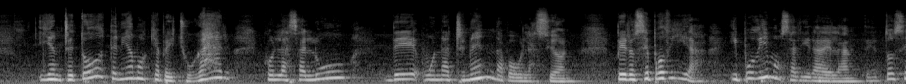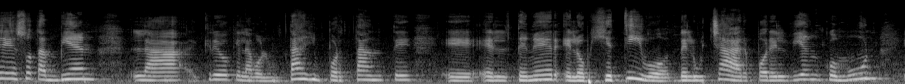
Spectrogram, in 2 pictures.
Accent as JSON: {"language": "Spanish", "town": "Osorno", "region": "Los Lagos", "country": "Chile", "tie": "born there", "lives_now": "Puente Alto, Chile", "said": "yo soy nací en el sur, en Osorno, en 1953. En realidad, soy de una familia que viene de más al sur aún. Mi padre era chilote, pero somos como los chilotes y sureños migrantes"}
